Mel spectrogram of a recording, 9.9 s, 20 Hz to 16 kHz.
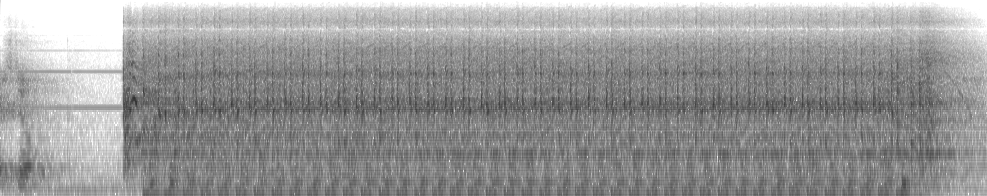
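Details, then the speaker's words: Wrecked 2016 Polaris RZR 900 S, air in fuel line: steady cranking about three beats a second for eight seconds, no firing at all; no spark found, owner suspects the Amazon-bought ignition switch. "first things first check if we even have Spartan no spark no spark"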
